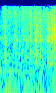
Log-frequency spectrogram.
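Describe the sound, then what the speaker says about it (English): Tarot cards from a Divine Feminine deck being shuffled, a rapid crisp riffling flutter of slippery cards, steady and close throughout. "It shuffles amazingly"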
